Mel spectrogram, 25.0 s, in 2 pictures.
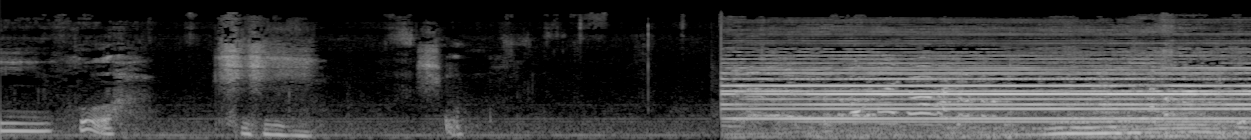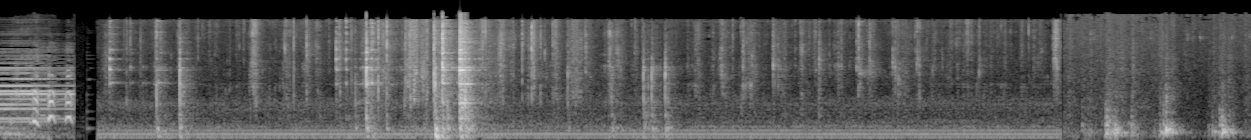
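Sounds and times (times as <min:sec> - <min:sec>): electrical hum: 0:00.0 - 0:23.8
loud held tone: 0:07.2 - 0:13.3.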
